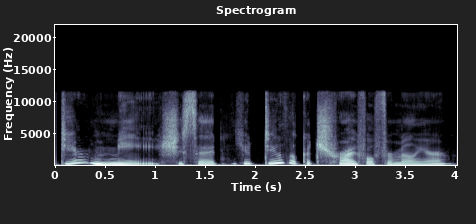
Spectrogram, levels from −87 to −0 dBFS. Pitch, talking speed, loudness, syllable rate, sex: 235 Hz, 150 wpm, -17 LUFS, 3.7 syllables/s, female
